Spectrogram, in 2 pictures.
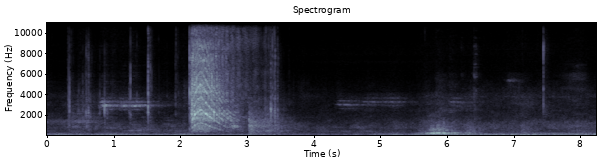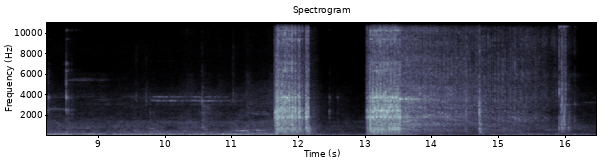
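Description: An air impact gun removing nuts from a Yamaha FZ motorcycle clutch, several loud short rattling bursts separated by quiet gaps, with someone speaking in between.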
